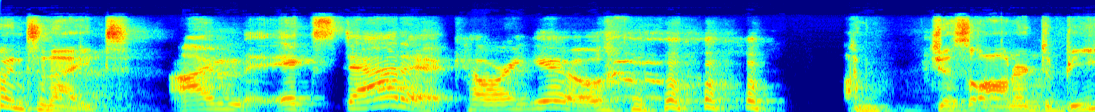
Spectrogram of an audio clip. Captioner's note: laughs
